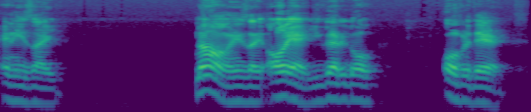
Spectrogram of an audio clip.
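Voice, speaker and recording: A man's voice: mid-range voice, a little fast. Young male podcast host, casual, profane, rambling storyteller. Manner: rambling storyteller, swears often, acts out quotes.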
